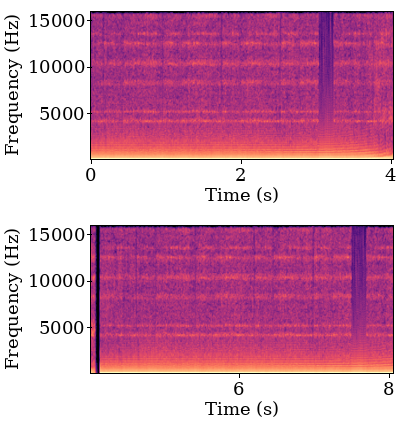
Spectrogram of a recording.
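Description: A car horn sound stacked over itself many times into one loud, steady, distorted low tone with a harsh stack of overtones. It cuts out for a split second about four seconds in and then starts again just as before.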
